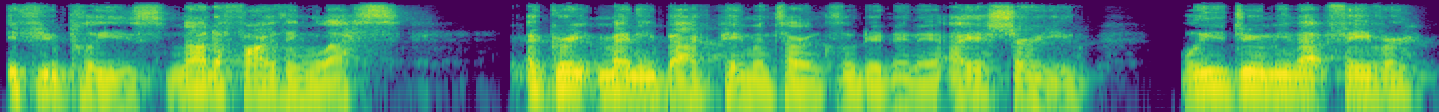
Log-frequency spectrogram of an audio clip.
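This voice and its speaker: A man's voice: medium pitch, moderate pace, breathy edge, close to an everyday voice. Young man playing Scrooge, a joyfully reformed old miser. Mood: jovial, grateful. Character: elderly miser turned joyful, generous and repentant. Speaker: student drama performer. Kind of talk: radio play acting.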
